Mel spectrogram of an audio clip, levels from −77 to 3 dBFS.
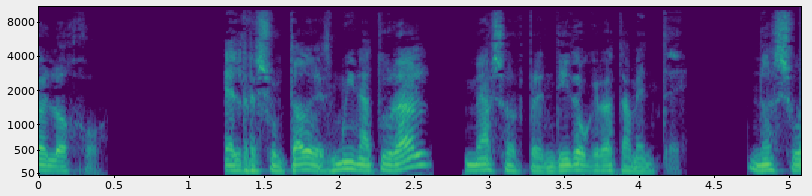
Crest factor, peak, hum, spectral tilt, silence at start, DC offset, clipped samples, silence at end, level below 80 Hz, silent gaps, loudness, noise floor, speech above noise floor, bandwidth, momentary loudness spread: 16 dB; -6 dBFS; none; -5.5 dB/octave; 0 s; under 0.1%; under 0.1%; 0 s; -46 dBFS; 0.66-1.22 s, 4.36-4.72 s; -23 LUFS; under -90 dBFS; over 68 dB; 10.5 kHz; 13 LU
